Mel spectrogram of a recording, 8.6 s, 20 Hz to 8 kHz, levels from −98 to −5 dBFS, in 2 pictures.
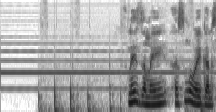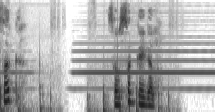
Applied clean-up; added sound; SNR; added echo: none; Wind instrument, woodwind instrument + Writing; 12 dB; none.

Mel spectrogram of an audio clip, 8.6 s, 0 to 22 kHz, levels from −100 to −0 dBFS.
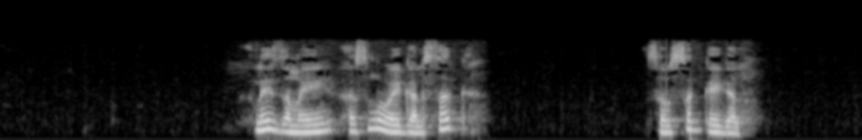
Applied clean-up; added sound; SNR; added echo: none; none; none; none.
